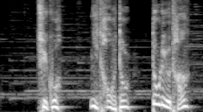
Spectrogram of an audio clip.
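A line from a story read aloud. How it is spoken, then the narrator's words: Shouting, suppressing nausea. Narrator (Chinese): 我强忍着恶心， 冲着小翠就喊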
